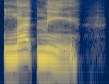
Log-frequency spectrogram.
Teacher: When two sounds sit close together and share similar mouth movements, the brain merges them without permission. T and M are both quick, blunt sounds made near the front of the mouth. So instead of pausing to pronounce both clearly, the tongue slides straight through and let me collapses into lem.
